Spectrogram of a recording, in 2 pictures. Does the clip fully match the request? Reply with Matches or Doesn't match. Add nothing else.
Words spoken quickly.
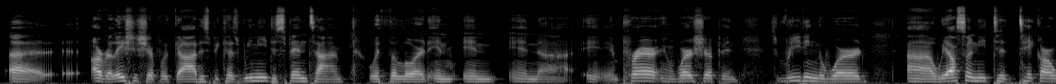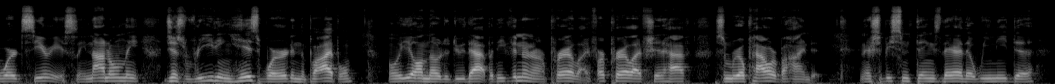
Matches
